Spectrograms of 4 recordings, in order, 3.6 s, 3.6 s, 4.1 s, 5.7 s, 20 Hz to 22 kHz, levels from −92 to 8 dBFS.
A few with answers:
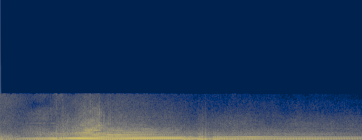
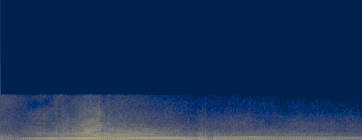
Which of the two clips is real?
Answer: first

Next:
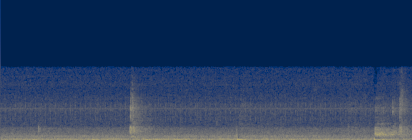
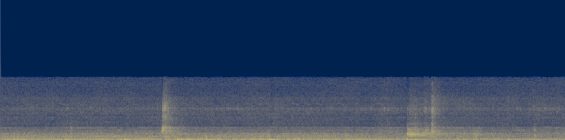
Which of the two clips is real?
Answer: first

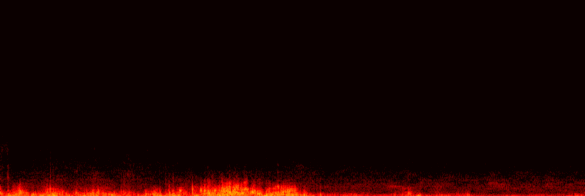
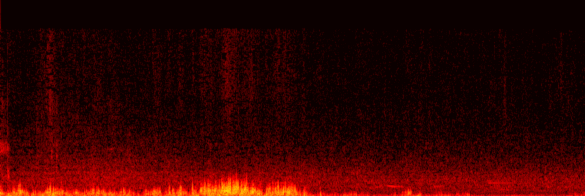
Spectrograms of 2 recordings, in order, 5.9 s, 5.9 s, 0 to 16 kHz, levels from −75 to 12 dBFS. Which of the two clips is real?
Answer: second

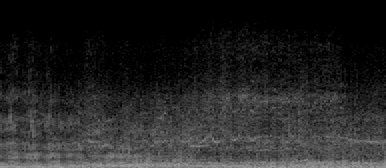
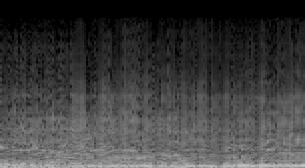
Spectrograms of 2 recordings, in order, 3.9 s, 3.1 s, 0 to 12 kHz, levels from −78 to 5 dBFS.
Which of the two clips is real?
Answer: first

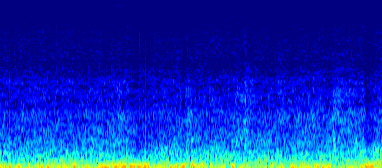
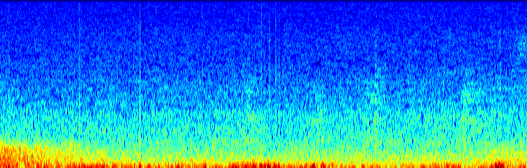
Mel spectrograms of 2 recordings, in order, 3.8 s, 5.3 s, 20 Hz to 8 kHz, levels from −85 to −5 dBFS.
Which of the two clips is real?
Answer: second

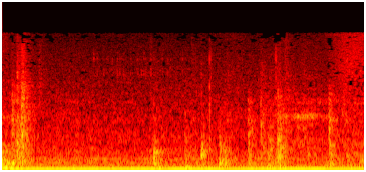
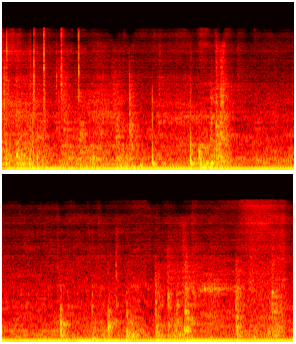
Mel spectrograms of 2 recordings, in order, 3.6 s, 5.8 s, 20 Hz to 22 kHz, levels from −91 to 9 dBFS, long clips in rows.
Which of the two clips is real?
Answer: first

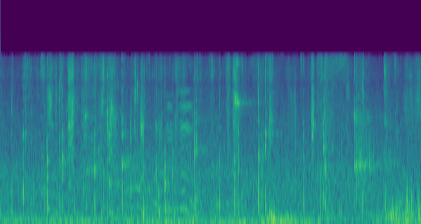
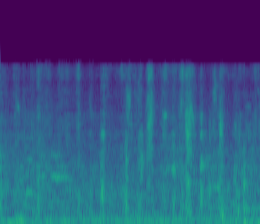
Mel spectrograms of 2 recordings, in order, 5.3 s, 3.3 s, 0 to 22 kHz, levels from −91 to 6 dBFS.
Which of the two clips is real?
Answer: first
